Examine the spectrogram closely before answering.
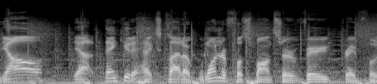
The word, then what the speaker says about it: HexClad: Hexclad? Hexclad.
